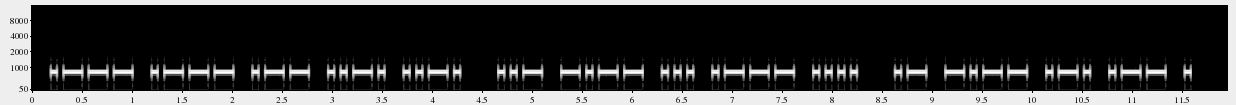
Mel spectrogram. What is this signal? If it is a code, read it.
Morse code, heard as a keyed tone, about 19 wpm, 800 Hz. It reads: JJWFF UYSJH AYRWE
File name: morse mp3 / revision7-vitesse 18 mots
